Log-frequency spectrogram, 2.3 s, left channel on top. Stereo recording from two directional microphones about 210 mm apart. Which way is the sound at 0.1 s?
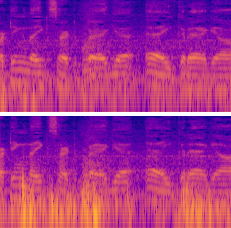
25° right (ahead or behind).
